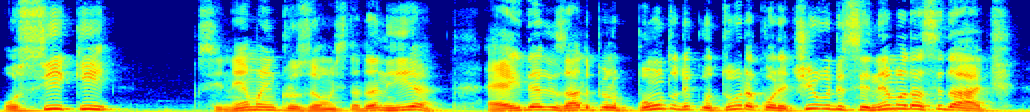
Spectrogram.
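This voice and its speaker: A man's voice: high-pitched, very animated, moderate pace, dark tone. A man reading a formal scripted narration like an announcer.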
